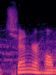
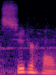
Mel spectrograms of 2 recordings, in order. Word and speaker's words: Cedarholm: However, Chloe Chenderholm has done just that. Cedarholm, excuse me.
